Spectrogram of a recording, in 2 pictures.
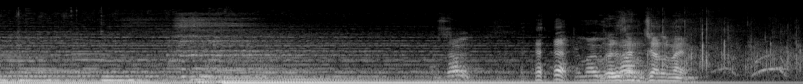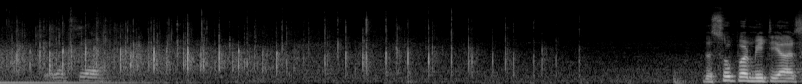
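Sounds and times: low background music drone: 0.0s - 8.7s
crowd clapping: 6.1s - 14.2s.

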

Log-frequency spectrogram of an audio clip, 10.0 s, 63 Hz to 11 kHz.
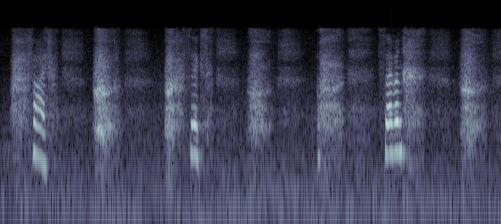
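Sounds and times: woman's hard breathy breath: 0.2s - 10.0s.

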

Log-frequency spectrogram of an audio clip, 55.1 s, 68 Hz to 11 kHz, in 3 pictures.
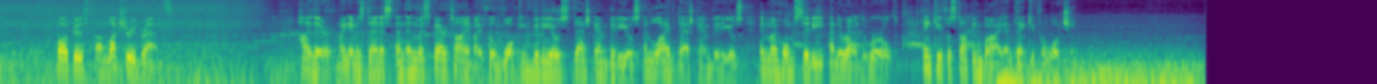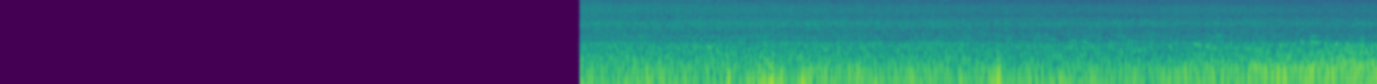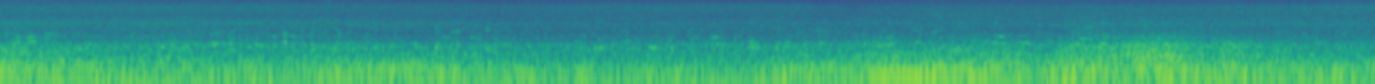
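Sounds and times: traffic rumble: 0.0s - 16.1s, 26.1s - 55.0s
passers-by talking and walking: 27.6s - 55.0s.

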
